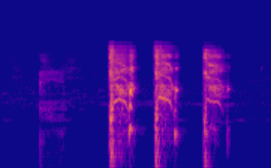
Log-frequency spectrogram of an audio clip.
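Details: Person with a huge throat tickle coughing repeatedly: a short throat sound, then three dry coughs in quick succession; tickly, irritative cough.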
